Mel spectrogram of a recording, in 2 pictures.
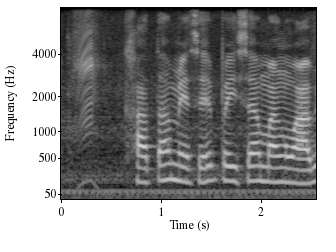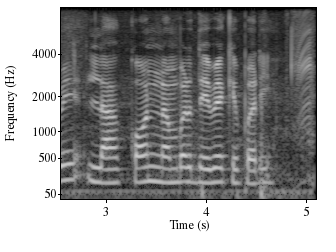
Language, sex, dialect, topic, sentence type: Bhojpuri, male, Southern / Standard, banking, question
